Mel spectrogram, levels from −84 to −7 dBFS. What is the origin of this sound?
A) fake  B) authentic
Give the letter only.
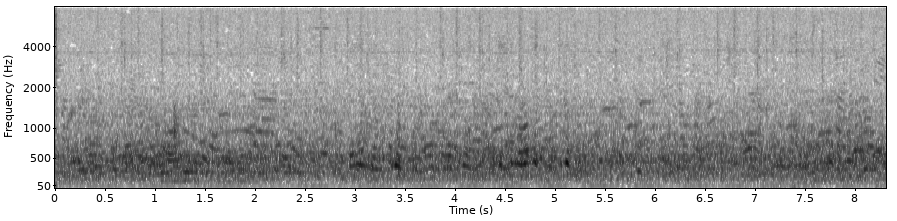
B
